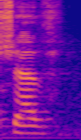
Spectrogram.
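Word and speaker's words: chèvre: this um but the chevra is definitely the chef chev is the correct way to pronounce it by the way but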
